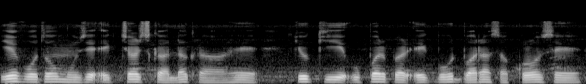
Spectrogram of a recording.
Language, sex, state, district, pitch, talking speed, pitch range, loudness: Hindi, male, Arunachal Pradesh, Lower Dibang Valley, 115 Hz, 185 wpm, 105-120 Hz, -17 LUFS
